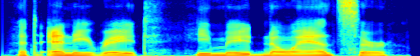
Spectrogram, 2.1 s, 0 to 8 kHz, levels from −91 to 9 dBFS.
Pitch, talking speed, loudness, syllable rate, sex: 165 Hz, 200 wpm, -19 LUFS, 4.9 syllables/s, female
